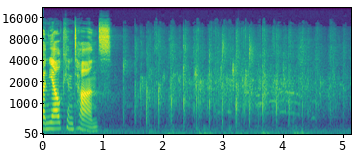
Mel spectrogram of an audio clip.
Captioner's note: crowd clapping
